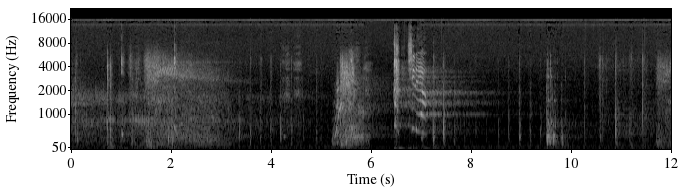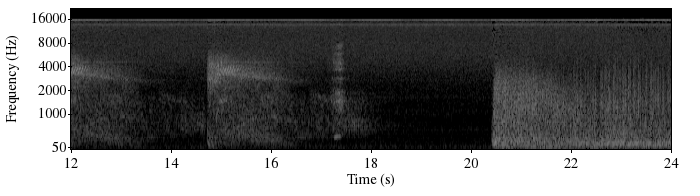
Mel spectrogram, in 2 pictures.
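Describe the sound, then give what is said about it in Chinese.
Gunshots in a forest where someone is catching insects: several sharp, booming cracks at irregular intervals, each with a rumbling decay, followed at the end by a sudden steady roar. “啊！是枪声，有人在树林内底抓虫。”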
